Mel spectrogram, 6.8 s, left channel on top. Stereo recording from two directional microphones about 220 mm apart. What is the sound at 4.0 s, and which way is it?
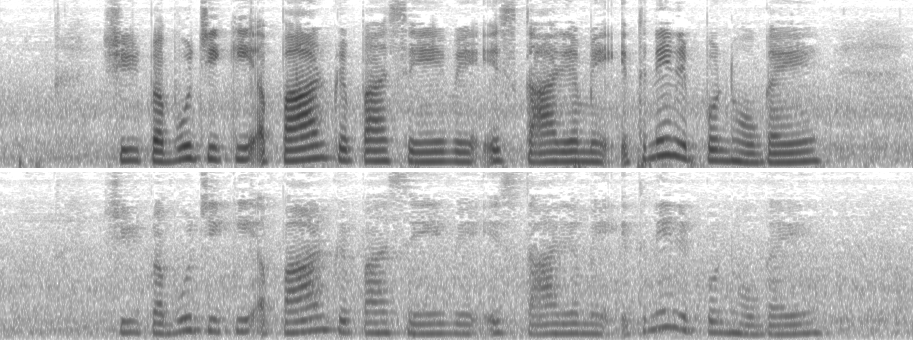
Speech, 45° left (ahead or behind).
